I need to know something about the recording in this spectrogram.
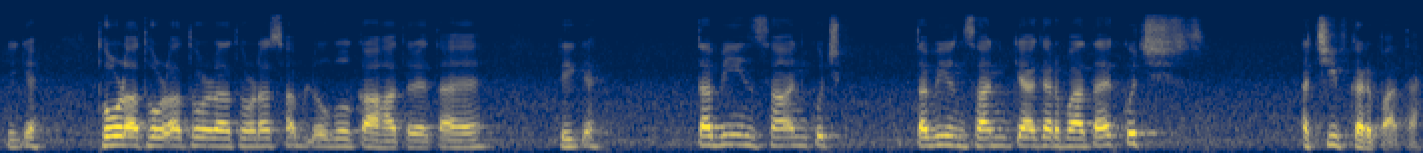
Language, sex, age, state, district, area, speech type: Urdu, male, 30-45, Delhi, Central Delhi, urban, spontaneous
